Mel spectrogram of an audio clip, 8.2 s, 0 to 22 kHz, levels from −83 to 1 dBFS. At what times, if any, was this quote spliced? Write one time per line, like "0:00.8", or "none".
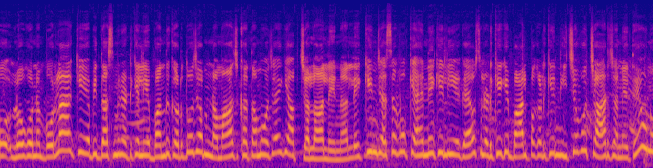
none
